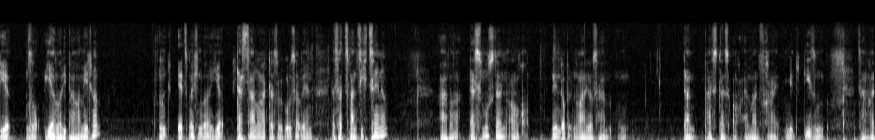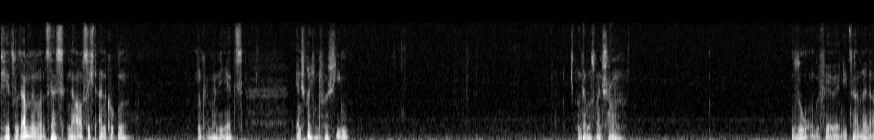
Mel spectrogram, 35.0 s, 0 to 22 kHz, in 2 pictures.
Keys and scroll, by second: 6.5-6.9 typing, 11.2 typing, 18.2 typing, 23.0 g, 27.0 <, 30.4 g.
